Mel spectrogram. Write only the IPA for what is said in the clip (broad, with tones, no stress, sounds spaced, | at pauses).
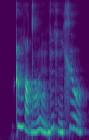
ʈ ũ˥ ʎ i˩ dˤ ẽ˩˥ v õ˩ ɡ ĩ˥ x ĩ˩ xʲ o˥˩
